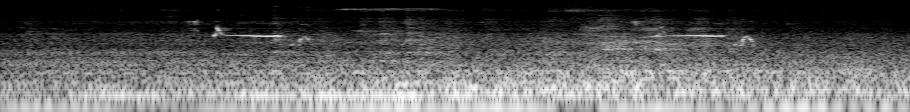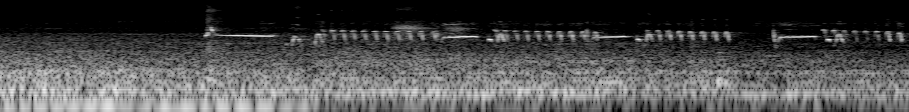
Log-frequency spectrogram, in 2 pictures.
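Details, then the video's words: Prinia from Kedungprahu village, East Java, singing vigorously: spaced high whistles with clipped endings, then a fast run of rattling, stepped notes repeated in quick bursts toward the end, low rumble underneath. "Suara Prenjak Kepala Merah Gacor"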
